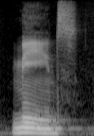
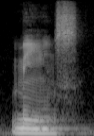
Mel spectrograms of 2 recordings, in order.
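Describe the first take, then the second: The two takes are said the same way.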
